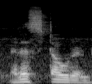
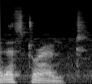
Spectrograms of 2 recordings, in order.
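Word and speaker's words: restaurant: উচ্চারণ অনুসারে করলে বানানের উচ্চারণ অনুসারে করলে হয় রেস্টাউরেন্ট কিন্তু এটার উচ্চারণ হবে রেস্টুরেন্ট তো রেস্টুরেন্ট অর্থ হচ্ছে রেস্তরা বা ভোজনশালা তারপরে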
